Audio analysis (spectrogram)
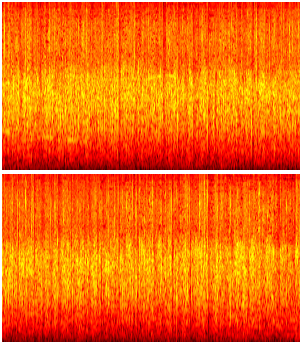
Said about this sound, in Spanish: Sergio Massa, así que un aplauso para Sergio.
